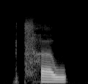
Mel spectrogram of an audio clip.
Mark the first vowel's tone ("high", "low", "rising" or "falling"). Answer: low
